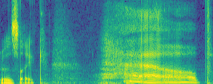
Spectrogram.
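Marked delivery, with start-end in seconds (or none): 1.0-2.1 put-on soft, quiet cries, higher pitched. Retelling a stranger softly calling for help: imitating soft calls for help. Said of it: "started off very s-, like, soft".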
